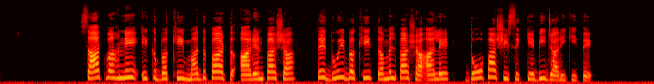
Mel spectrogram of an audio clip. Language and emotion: Dogri, neutral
